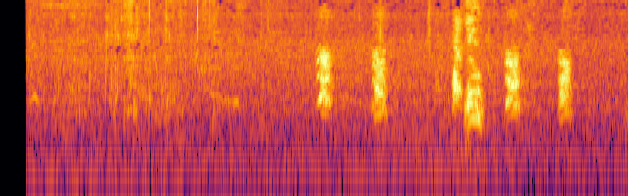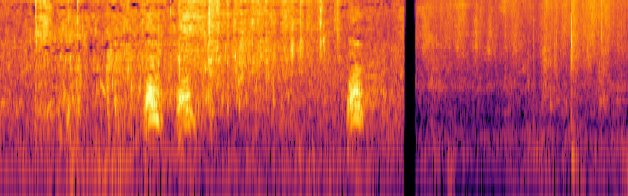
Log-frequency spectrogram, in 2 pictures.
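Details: French Bulldog puppy giving a series of short, sharp barks in bursts, some doubled, over a faint steady hum in the background.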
